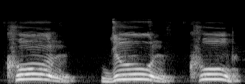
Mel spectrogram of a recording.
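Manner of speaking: खून, जून, खूब each with a long, held "oo"; drawn-out vowel. Shown as a demonstration. Teacher listing example words, खून, जून, खूब stretched out. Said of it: "जिसको खींच कर".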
